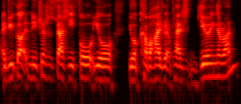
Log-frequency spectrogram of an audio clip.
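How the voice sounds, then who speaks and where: Friendly male coach hosting a webinar Q&A, casual and lively. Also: mid-range voice, racing. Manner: chatty, upbeat, asks audience questions. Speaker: running coach. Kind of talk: webinar talk and Q&A.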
